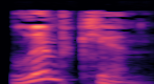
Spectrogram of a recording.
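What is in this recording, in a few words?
"limpkin", British English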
